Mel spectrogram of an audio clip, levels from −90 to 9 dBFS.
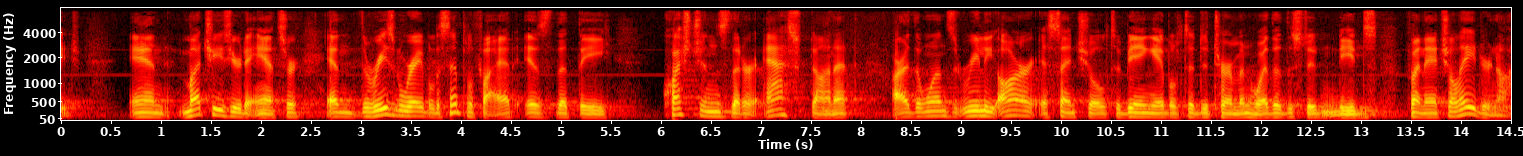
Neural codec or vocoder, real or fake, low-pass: none; real; 7.2 kHz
